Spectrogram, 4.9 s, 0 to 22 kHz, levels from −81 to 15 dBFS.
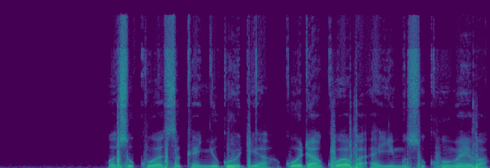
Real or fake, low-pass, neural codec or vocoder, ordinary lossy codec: real; none; none; none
